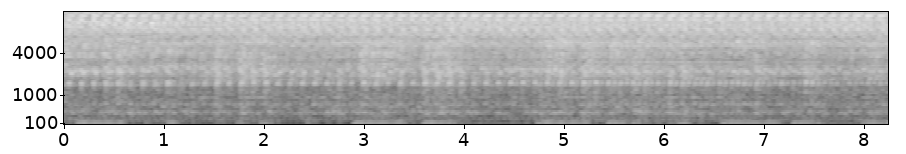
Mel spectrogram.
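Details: Kia Rio 3, cold engine at idle: busy clatter with uneven low thumps in short bursts every second or two, engine knocking on a cold start.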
